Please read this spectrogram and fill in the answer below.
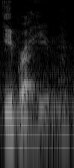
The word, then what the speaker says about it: Ibrahim: How do you say Abraham in Arabic? No, it's Ibrahim. So the vowel is different, the consonants are the same.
